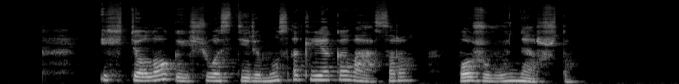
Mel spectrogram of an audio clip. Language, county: Lithuanian, Kaunas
